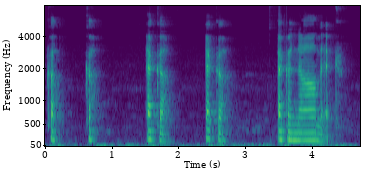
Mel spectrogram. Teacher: And we have a schwah in the second syllable.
